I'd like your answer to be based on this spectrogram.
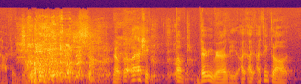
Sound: laughter

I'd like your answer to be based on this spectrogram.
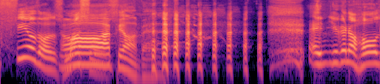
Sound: laughs

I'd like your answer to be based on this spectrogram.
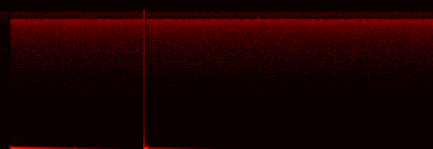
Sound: quiet TV static

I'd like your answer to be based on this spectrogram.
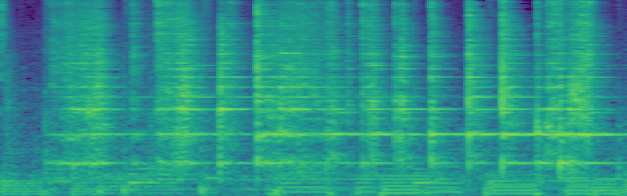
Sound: scraping

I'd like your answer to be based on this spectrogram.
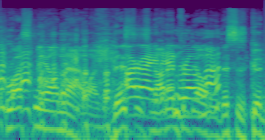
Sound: laughter

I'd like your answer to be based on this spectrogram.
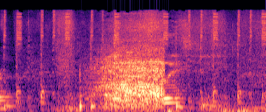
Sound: door sliding noise

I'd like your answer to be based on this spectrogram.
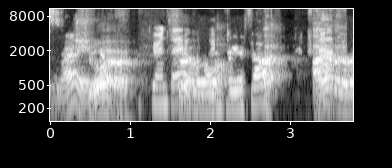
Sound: murmuring

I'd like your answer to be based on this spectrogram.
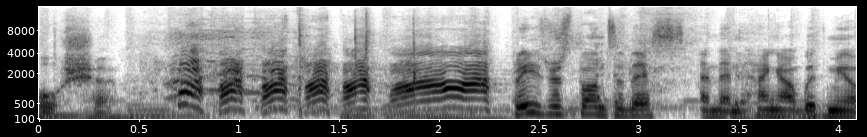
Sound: group laughs

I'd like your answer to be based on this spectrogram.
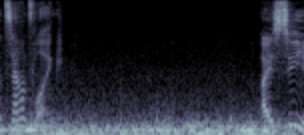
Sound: low-frequency humming

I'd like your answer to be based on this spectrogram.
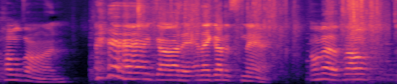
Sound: laughing

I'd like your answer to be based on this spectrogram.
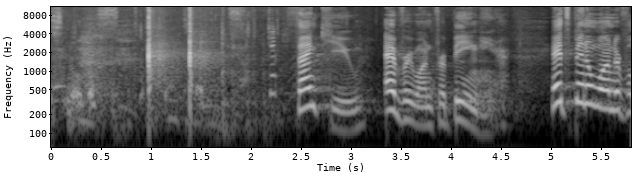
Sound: two claps

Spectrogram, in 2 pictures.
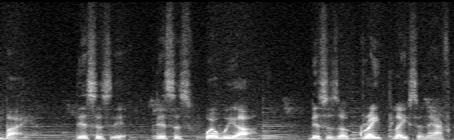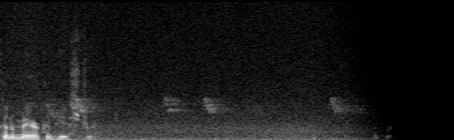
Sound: possibly no audio

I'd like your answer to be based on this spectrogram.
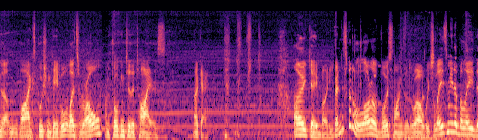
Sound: laughs

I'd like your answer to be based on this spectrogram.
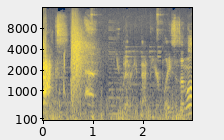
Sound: whip cracking; gasping

